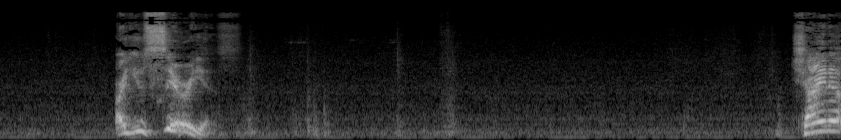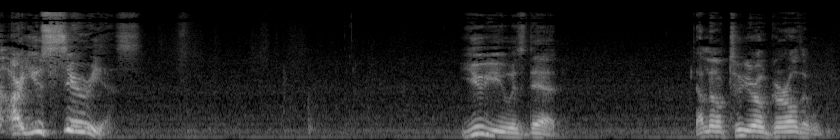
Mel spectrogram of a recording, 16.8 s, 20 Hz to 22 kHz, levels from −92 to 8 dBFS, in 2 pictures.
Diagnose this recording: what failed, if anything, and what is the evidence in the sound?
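The failure is in sample-rate conversion: audio at 24 kHz was raised to 48 kHz by straight-line interpolation between samples, and the result is imaging from linear upsampling throughout the clip. That crude filter dulls the top of the original band and leaves a mirrored copy of the spectrum from 12 kHz to 24 kHz, roughly 25 dB below the signal, heard as a metallic shimmer on high content. On a spectrogram, the region above 12 kHz shows a reflected image of the content beneath it.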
